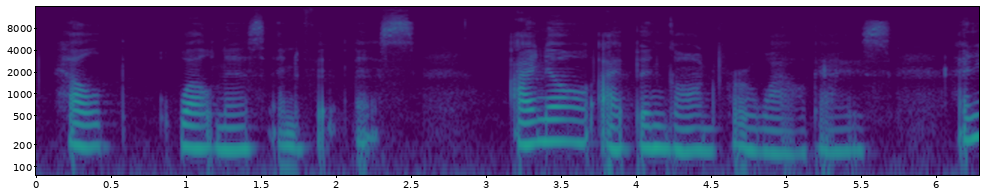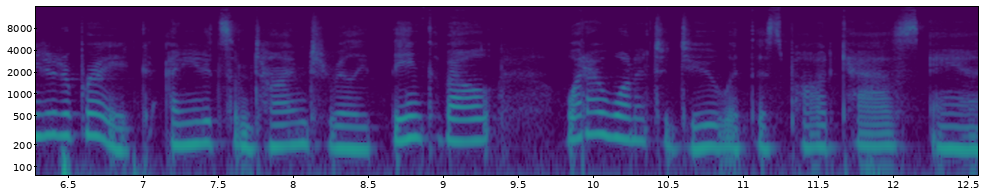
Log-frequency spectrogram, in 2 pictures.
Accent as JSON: {"language": "English", "town": "Tucson", "region": "Arizona", "country": "United States", "moved": "yes", "lives_now": "Portland, United States", "said": "I live in Portland, Oregon. I'm originally from Tucson, Arizona, and majority of my family still lives in Tucson, Arizona"}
